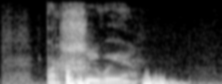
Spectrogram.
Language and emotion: Russian, angry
